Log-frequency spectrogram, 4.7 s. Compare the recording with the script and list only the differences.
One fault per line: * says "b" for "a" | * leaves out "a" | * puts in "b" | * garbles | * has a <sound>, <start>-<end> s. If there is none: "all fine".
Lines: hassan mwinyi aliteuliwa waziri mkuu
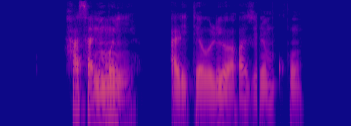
* has a dropout, 3.4-3.5 s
